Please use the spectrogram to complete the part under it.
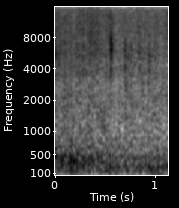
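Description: Pouring rain in a thunderstorm, a steady dense hiss of downpour filling the whole short stretch with a brief faint crackle midway and no voices.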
